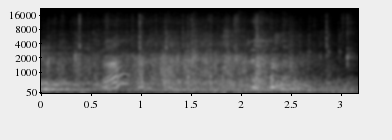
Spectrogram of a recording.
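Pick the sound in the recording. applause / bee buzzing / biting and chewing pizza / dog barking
applause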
